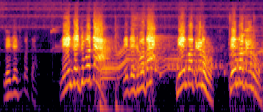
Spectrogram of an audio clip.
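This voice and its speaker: Wailing, exasperated young priest. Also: male voice, very high voice, expressive, fast, over music, rough recording. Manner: wails and laments dramatically. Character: reluctant young priest, excitable, loudly wailing. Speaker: priest asked to perform a wedding.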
